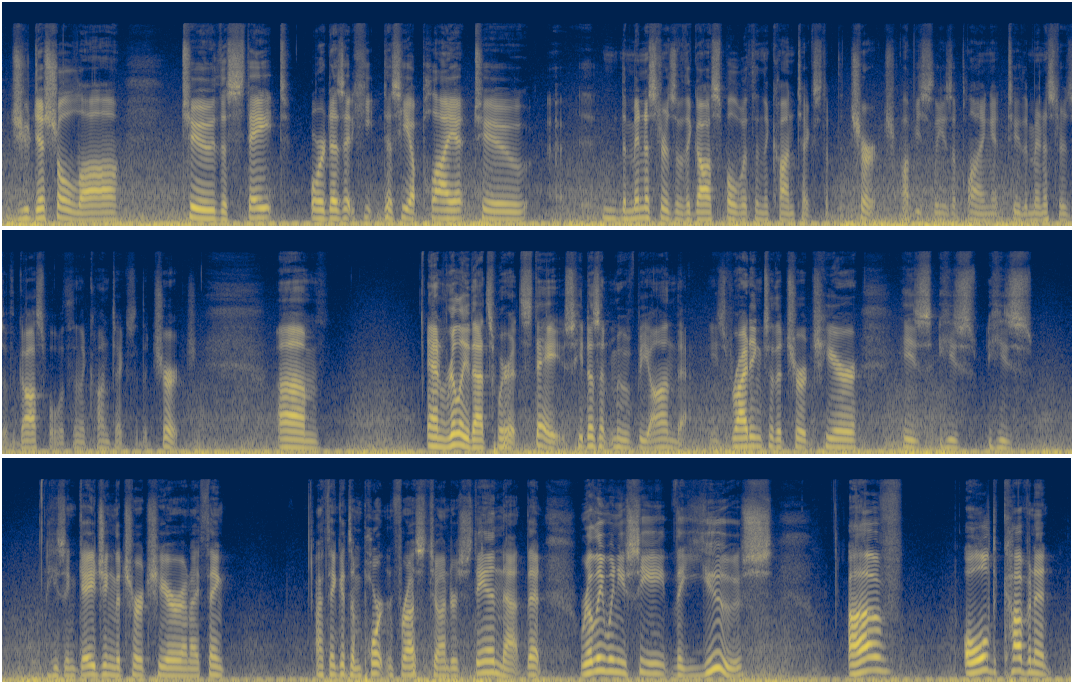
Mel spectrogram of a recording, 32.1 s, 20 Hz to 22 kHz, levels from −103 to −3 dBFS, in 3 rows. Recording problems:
low rumble; faint; throughout; 25 dB below the speech

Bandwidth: 14.5 kHz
